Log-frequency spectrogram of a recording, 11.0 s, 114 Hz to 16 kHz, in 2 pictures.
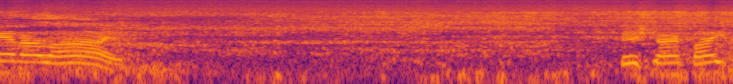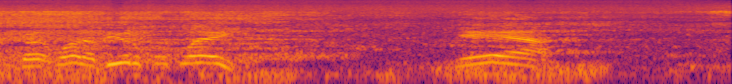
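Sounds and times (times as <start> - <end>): water rushing over dam spillway: 0.0 - 10.9.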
